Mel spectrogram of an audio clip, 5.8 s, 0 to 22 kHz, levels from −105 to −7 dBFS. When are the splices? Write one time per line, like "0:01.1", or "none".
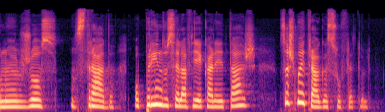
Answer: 0:01.9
